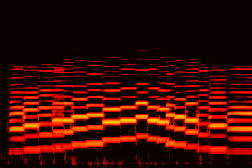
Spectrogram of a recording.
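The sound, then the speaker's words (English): A melodica plays a harmonic minor scale in sustained reedy tones, one note at a time. The line steps upward, moves back down, then climbs again near the end, steady and fairly loud with no voices. “I have a melodica with me so I can play it for you. It sounds like this.”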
